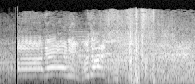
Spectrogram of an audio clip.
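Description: A man's raised voice, then a short burst of noise across the whole range near the end.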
